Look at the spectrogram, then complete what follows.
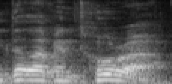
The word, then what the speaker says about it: Dellaventura: special guest tonight anthony de la ventura i said it right right yeah all right cool dela ventura of the adventure in spanish which is awesome so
